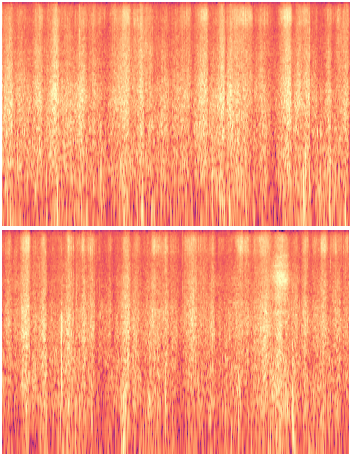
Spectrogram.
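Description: Wind buffeting the camera microphone, a steady rumbling noise, with a few faint knocks.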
